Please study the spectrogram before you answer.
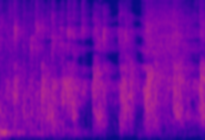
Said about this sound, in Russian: Друзья, давайте поаплодируем Арине. Аплодисменты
